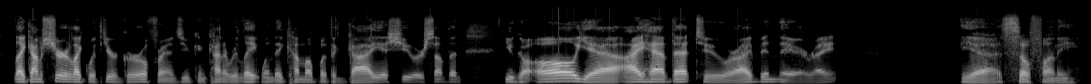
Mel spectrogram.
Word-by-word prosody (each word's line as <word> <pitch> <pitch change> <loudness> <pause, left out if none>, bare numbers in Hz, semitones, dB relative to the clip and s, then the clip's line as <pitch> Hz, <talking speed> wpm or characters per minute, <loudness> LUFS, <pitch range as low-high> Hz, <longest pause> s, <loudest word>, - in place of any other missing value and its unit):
like, 120 -1 +4
I'm 125 - +5
sure, 130 - +3
like, 115 -1 +1
with 105 - -8
your 120 -4 -5
girlfriends, 110 -3 -6
you 105 - -12
can 100 - -14
kinda 110 -2 -2
relate 105 +2 -4
when 105 -1 -11
they 100 - -5
come 110 +1 -6
up 110 +2 -5
with - - -7
a 90 - -7
guy 100 +3 +1
issue 110 +1 -3
or 110 - -7
something. 110 -2 -4 0.4
You 115 -1 -5
go, 110 - -3
"Oh 140 +4 +7
yeah, 105 -6 +3
I 120 +2 +6
have 120 -2 +4
that 125 0 +3
too," 105 -2 -5
or, 95 0 -2
"I've 110 +4 0
been 120 -1 -8
there," 90 -3 -8
right? 90 - -8 1.2
Yeah, 100 -5 -2
so - - 0
funny. 95 -3 -8
110 Hz, 205 wpm, -27 LUFS, 100-115 Hz, 1.2 s, Oh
